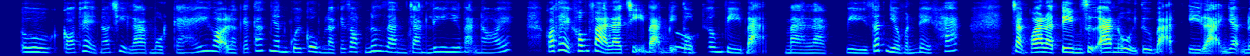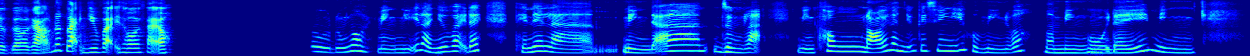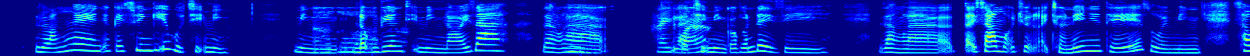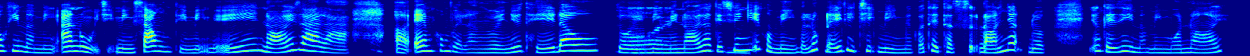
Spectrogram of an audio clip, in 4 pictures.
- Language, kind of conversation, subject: Vietnamese, podcast, Bạn có thể kể về một lần bạn dám nói ra điều khó nói không?
- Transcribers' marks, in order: other background noise; tapping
